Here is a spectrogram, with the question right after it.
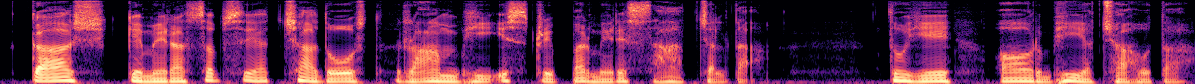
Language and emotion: Urdu, sad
